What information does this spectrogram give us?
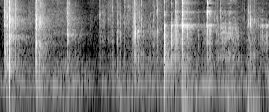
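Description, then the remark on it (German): A Kinder Joy plastic toy egg capsule being opened: a quiet series of sharp plastic clicks and snaps, irregular and brisk, with light rattling between them and no voices. “Kinder Joy Opening”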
